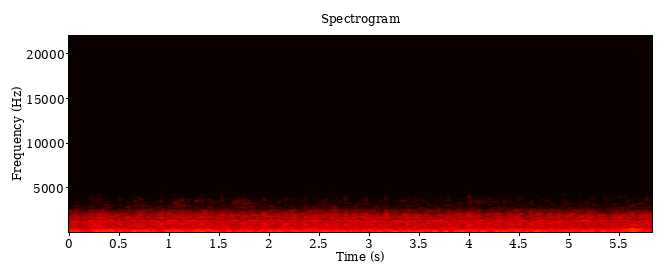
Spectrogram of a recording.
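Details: Ford 7.3 diesel cold start on a cold morning, around 39°F, after glow plugs cycle, with some smoke: deep, steady rumble with an even low beat and no misfire or knocking; healthy cold idle.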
